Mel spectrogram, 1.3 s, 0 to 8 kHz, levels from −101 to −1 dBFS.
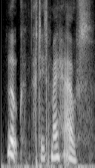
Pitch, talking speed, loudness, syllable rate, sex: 195 Hz, 235 wpm, -21 LUFS, 5.5 syllables/s, female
